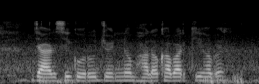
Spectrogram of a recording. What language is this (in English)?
Bangla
